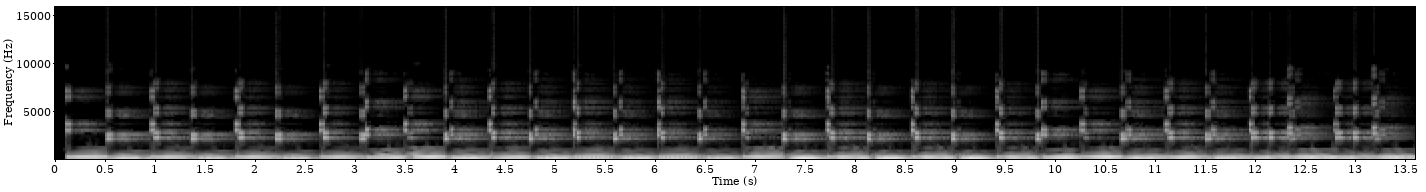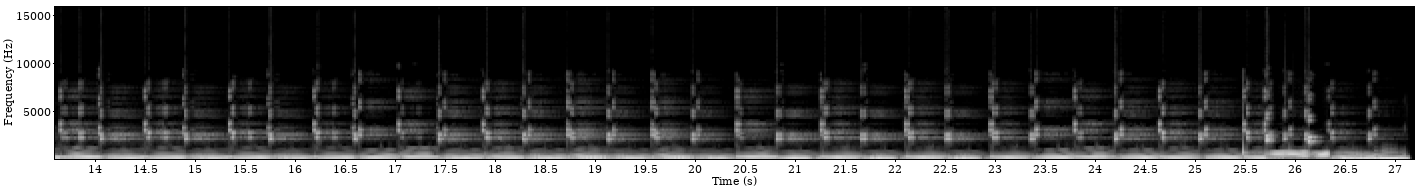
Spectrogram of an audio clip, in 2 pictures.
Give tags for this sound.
out-their
weird

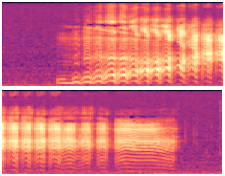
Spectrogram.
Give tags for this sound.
cackle
evil
laugh
male
single
solo

